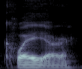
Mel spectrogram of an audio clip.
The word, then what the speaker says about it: Cuellar: Yeah, Cuellar.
